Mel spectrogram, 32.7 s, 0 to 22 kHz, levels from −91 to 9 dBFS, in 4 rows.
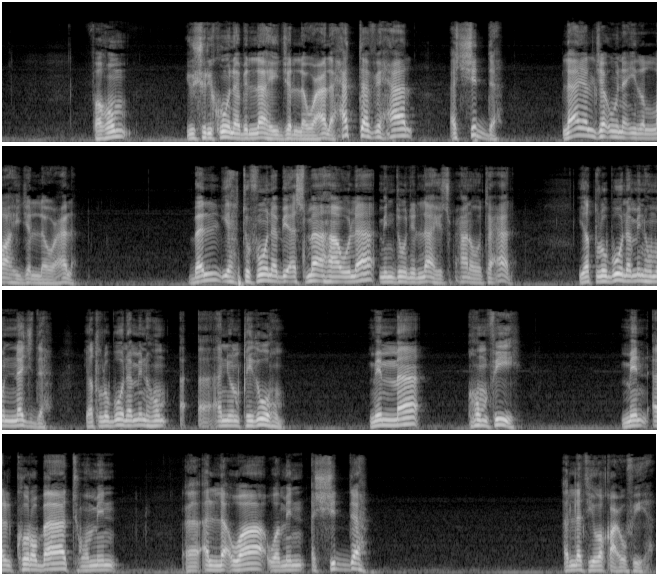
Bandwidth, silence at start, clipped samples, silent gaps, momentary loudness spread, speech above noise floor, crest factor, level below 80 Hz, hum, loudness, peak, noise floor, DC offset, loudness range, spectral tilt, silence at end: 12.5 kHz; 1.15 s; under 0.1%; none; 12 LU; 37 dB; 18 dB; -46 dBFS; none; -17 LUFS; 0 dBFS; -53 dBFS; under 0.1%; 5 LU; -5 dB/octave; 0.05 s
